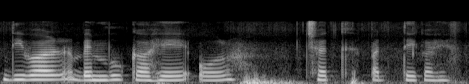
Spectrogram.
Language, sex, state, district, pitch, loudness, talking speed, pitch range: Hindi, female, Arunachal Pradesh, Papum Pare, 200 Hz, -17 LUFS, 115 wpm, 195-215 Hz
